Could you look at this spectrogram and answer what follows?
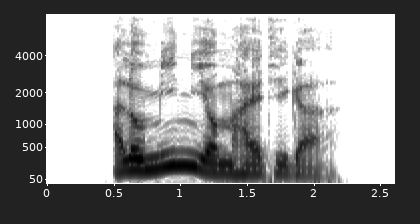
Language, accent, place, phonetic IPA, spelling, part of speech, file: German, Germany, Berlin, [aluˈmiːni̯ʊmˌhaltɪɡɐ], aluminiumhaltiger, adjective, De-aluminiumhaltiger.ogg
- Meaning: inflection of aluminiumhaltig: 1. strong/mixed nominative masculine singular 2. strong genitive/dative feminine singular 3. strong genitive plural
